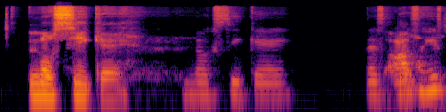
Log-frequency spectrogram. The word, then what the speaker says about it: Nosike: anthony how do you say your last name no ck no ck that's awesome he's from nigeria guys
